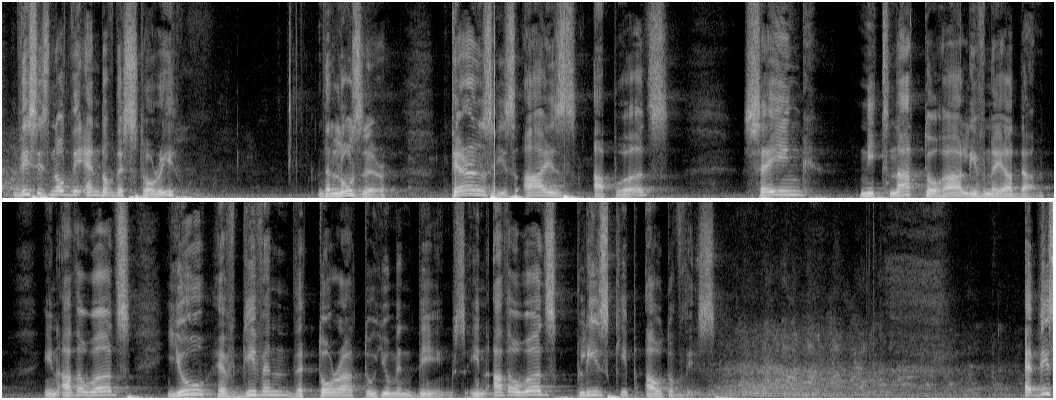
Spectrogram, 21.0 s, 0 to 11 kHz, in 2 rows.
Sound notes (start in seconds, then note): 7.7 speaking in foreign language; 17.6 audience laughs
